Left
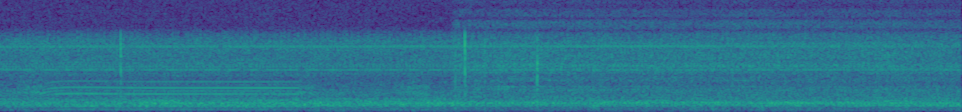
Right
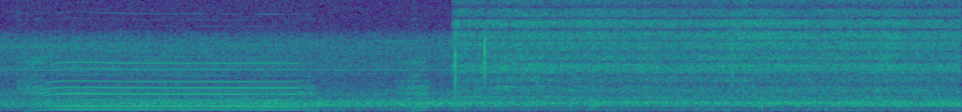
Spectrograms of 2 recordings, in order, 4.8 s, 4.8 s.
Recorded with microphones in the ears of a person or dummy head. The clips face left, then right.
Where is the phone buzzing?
55° right (ahead or behind).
